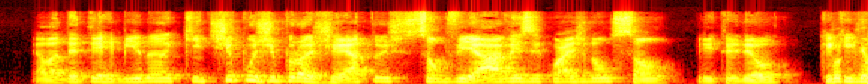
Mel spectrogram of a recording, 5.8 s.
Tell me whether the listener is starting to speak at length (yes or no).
yes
